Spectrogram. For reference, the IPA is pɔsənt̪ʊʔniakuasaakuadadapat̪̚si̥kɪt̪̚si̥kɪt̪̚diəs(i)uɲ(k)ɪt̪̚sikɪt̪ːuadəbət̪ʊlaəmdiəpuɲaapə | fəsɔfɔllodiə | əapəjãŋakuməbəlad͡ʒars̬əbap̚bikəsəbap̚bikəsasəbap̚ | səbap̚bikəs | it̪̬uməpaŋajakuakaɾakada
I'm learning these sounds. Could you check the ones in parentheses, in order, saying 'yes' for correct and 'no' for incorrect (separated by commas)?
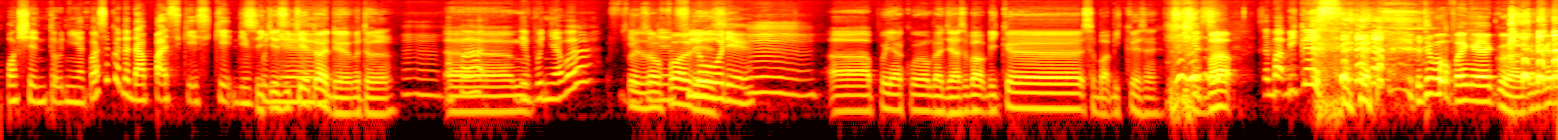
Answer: yes, yes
